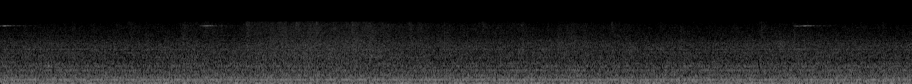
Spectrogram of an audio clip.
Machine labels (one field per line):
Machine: fan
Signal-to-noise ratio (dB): -6 dB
